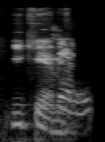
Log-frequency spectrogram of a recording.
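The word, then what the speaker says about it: EKAMI: So when it comes to eCommy, how did you? Am I saying that? Is it eCammy? eCammy. As it's pronounced in Eastern Kentucky.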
